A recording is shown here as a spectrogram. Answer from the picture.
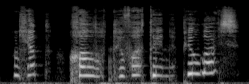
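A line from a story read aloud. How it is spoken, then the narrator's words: Cautious whisper. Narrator (Russian): прошептала, не рискуя пищать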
